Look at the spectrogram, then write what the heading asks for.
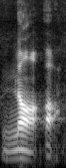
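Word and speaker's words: נא: lot of translators overlook this one word it's pronounced na right it's just an n a with a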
